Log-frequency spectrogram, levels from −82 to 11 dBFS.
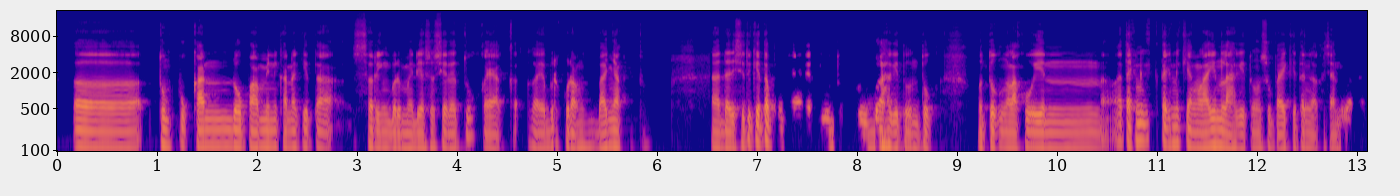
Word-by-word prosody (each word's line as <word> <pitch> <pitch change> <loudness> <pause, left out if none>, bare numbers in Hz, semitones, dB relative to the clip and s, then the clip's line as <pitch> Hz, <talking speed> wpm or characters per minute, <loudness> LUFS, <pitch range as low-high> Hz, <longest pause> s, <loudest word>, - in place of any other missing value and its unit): eee, 105 -1 +4 0.2
tumpukan 110 0 +2
dopamin 110 -1 +3
kana 105 0 0
kita - - -3
sering 100 -2 -2
bermedia 95 0 +1
sosial 95 0 -1
itu 165 - -7
kayak 95 0 -1
ke - - -13
kayak 95 -4 -1
berkurang 100 -4 -1 0.2
banyak 110 +2 +2
gitu. 105 - -29 0.7
Nah, 100 - +3
dari 100 -1 +3
situ - - -1
kita - - +6
punya 335 -10 -12
niat - - -7 0.2
untuk - - -26
berubah 105 +2 +2
gitu, 100 - -2
untuk 95 - -3 0.5
untuk - - +1
ngelakuin, 100 0 +3 0.6
eee, 135 - -2
teknik-teknik 130 -3 +1
yang 100 -3 +2
lain 110 +3 +5
lah, 95 - +3
gitu 95 +1 -3
supaya 95 -2 0
kita 100 - -4
gak 95 -2 -5
kecanduan. - - -6
105 Hz, 170 wpm, -26 LUFS, 100-110 Hz, 0.7 s, kita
